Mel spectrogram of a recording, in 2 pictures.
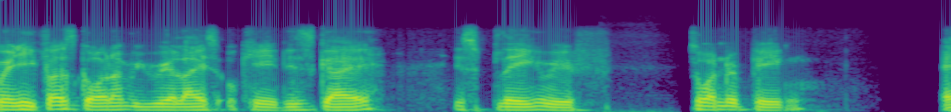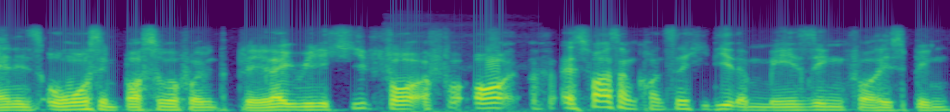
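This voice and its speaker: In a Singaporean accent, a man talks very fast in a dark, mellow, medium-pitched voice with ordinary pitch variation and a dry, close sound with no echo. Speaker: esports coach. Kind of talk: casual chat.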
